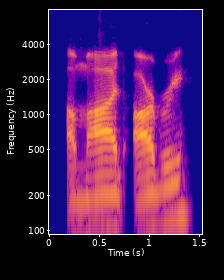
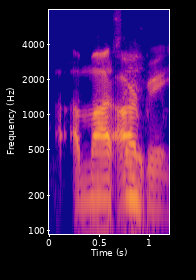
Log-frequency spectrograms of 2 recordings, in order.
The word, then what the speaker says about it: Ahmaud Arbery: I believe it's Ahmaud Arbery. Am I saying that right? Does anybody know? – I believe that's how you. – Ahmaud Arbery.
